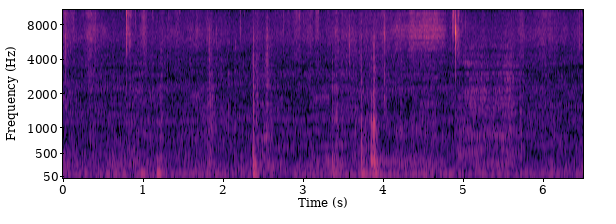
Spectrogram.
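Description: Faint handling sounds of a metal crochet hook working acrylic yarn into a slip stitch: soft rustling with a few light clicks scattered through.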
